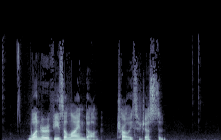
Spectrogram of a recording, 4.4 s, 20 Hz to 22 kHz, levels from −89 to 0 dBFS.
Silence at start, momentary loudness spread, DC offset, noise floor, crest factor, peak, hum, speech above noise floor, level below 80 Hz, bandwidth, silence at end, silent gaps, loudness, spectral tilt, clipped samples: 0.55 s; 16 LU; under 0.1%; -64 dBFS; 22 dB; 0 dBFS; none; 44 dB; -48 dBFS; 16.5 kHz; 1.15 s; none; -20 LUFS; -5 dB/octave; under 0.1%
